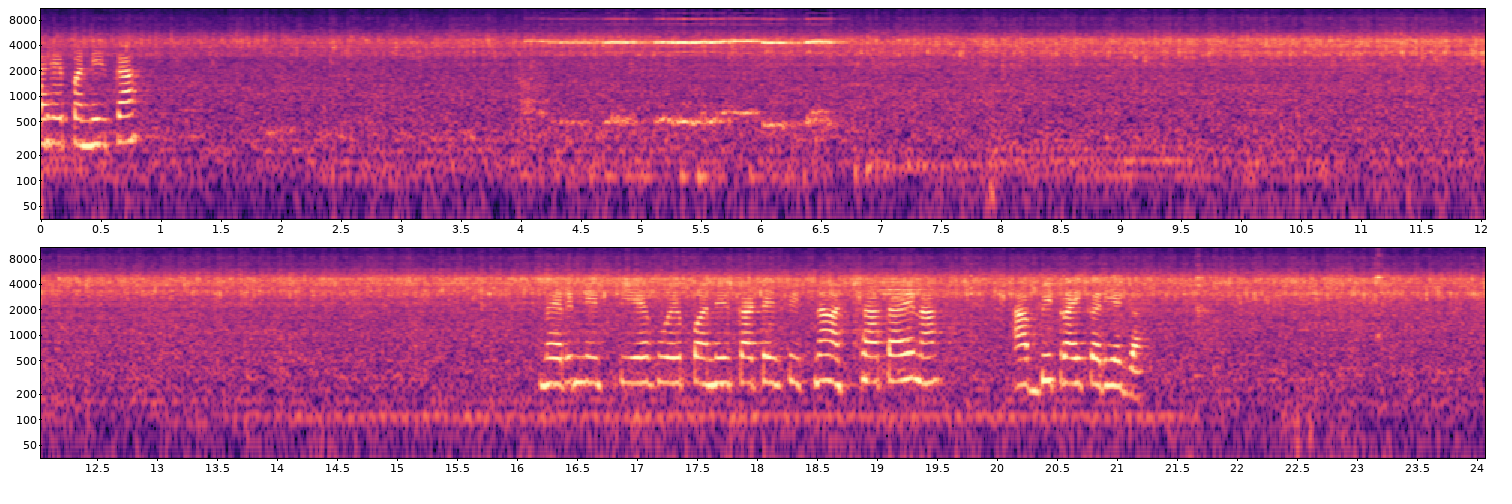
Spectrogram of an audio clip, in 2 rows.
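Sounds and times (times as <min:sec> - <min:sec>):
paneer sizzling in oil: 0:00.0 - 0:24.0
high whistling squeal: 0:04.0 - 0:06.9.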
